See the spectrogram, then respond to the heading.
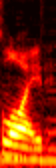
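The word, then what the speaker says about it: Loid: This other boy, his name is Lloyd, but it's not spelled like everybody else spells it. It's L-O-I-D. Not 2 L's and there's no Y's. His name is Lloyd.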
